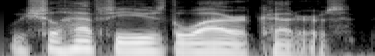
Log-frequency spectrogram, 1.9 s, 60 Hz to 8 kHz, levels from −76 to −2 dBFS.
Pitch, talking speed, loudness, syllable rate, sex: 95 Hz, 255 wpm, -14 LUFS, 5.9 syllables/s, male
